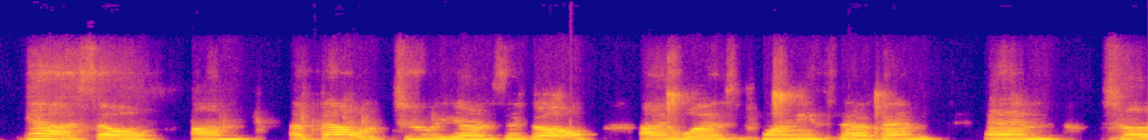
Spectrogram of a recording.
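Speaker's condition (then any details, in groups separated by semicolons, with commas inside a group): ALS, bulbar onset; onset two years ago, diagnosed one year ago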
